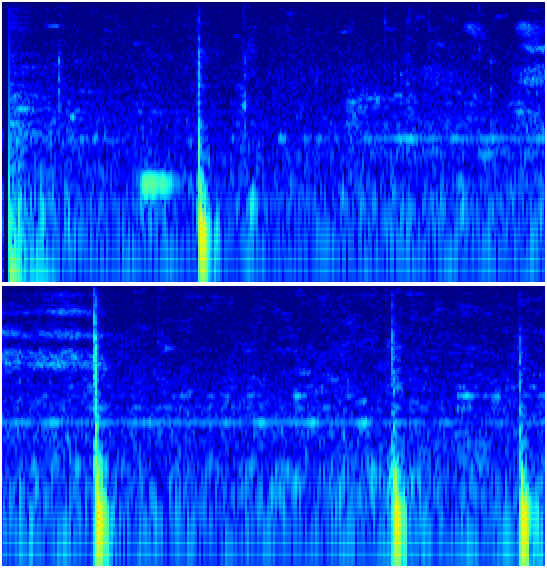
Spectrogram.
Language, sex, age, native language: Icelandic, female, 60-69, Icelandic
